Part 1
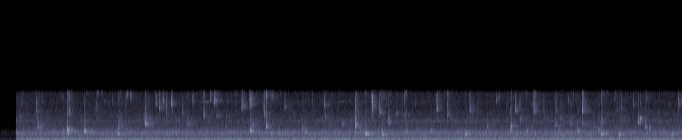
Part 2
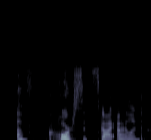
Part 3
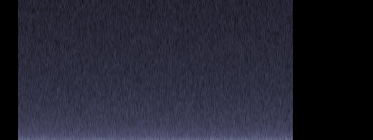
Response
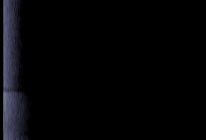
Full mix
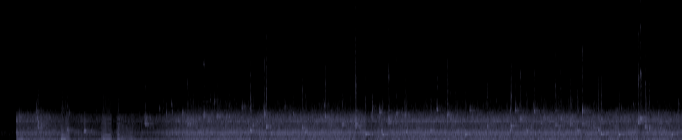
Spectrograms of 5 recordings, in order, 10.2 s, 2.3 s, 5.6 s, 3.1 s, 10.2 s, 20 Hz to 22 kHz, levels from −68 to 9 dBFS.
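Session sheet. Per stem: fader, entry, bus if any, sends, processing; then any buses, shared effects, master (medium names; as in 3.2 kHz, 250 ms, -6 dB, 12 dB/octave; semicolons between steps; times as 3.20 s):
-8.5 dB, 0.00 s, bus A, no send, level rider gain up to 5 dB; treble shelf 8.7 kHz -11 dB; auto duck -15 dB, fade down 1.80 s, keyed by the second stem
+0.5 dB, 0.00 s, bus A, no send, sliding maximum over 65 samples
-13.5 dB, 0.00 s, no bus, no send, steep low-pass 830 Hz 48 dB/octave; sliding maximum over 65 samples
bus A: 0.0 dB, high-pass 400 Hz 6 dB/octave; compression 3:1, threshold -36 dBFS, peak gain reduction 8.5 dB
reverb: none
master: resonant high shelf 5.2 kHz -12 dB, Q 3; overload inside the chain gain 33.5 dB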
